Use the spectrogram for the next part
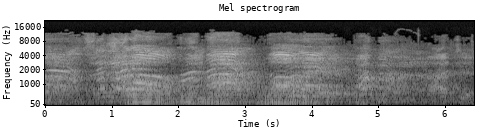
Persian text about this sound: گفتم دیگه اسم سوره رو ببرم شما فریاد درود و سلامتون بلند میشه.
